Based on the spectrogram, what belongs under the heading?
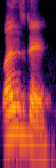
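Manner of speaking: "वेडनेसडे" in two syllables, no first D; silent D. Shown as a demonstration. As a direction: correct "वेडनेसडे" by dropping the first D. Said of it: "वेडनेसडे नहीं".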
